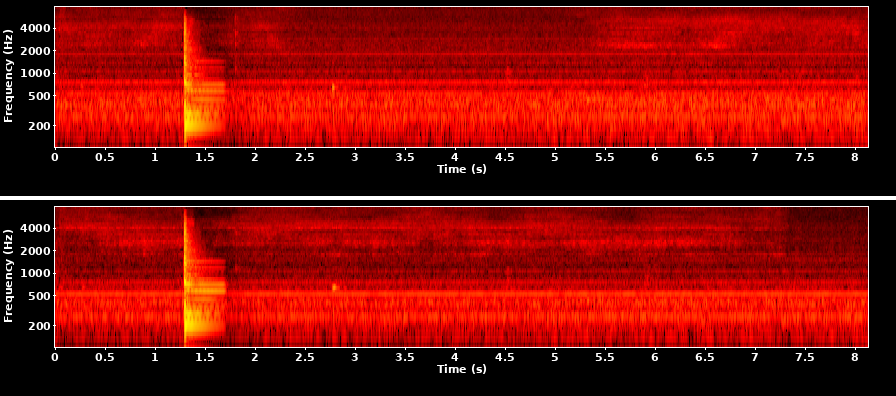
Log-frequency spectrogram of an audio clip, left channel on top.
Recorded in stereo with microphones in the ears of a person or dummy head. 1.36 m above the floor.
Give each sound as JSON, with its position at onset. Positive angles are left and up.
{"t": 0.0, "sound": "a fan", "side_deg": 70, "distance_m": 4.0}
{"t": 1.3, "sound": "a snare drum", "side_deg": -15, "distance_m": 0.8}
